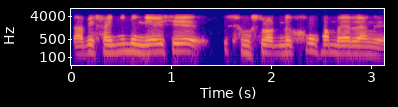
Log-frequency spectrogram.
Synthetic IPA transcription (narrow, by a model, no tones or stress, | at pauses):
dabikʰajnɯnɯŋniajsesɯŋslɔt̚nɯkʰɔwɦʰambajaɾɾaŋɯ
